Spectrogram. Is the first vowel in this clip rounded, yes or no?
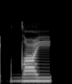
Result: no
